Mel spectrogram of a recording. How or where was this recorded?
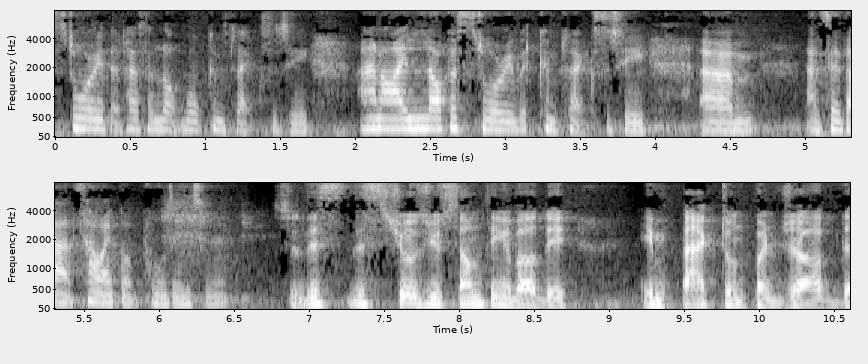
live audience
